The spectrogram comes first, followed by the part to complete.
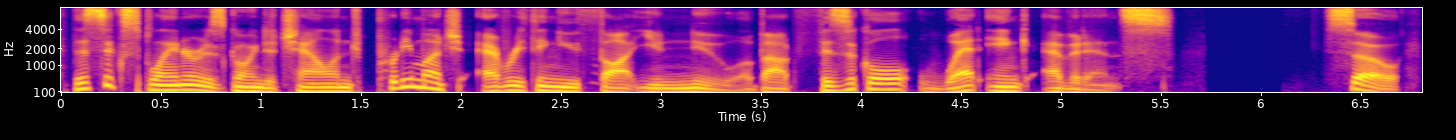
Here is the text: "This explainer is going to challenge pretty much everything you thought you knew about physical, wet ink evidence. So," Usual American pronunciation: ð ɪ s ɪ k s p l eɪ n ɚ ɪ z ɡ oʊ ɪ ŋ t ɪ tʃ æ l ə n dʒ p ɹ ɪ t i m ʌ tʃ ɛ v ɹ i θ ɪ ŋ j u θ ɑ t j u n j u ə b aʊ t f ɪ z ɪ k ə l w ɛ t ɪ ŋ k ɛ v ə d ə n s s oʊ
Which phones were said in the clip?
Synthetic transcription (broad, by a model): ð ɪ s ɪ k s p l eɪ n ɚ ɪ z ɡ oʊ ɪ ŋ t ɪ tʃ æ l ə n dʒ p ɹ ɪ t i m ʌ tʃ ɛ v ɹ i θ ɪ ŋ j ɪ θ ɑ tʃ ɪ n j u ə b aʊ t f ɪ z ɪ k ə l w ɛ t ɪ ŋ k ɛ v ə d ə n s s oʊ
